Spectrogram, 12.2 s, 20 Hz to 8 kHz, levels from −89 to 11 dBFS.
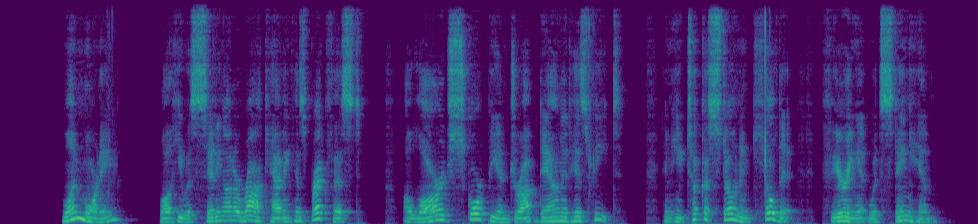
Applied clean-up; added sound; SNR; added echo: neural separator model SepFormer DNS4.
